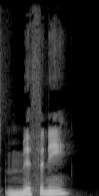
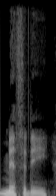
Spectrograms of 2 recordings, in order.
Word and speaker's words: Myfanwy: So, we should say, the main character of The Rook is Miffany. Rhymes with Tiffany. They say that. Even though it's spelled M-Y-F-A-N-W-Y, it's Welsh spelling. She pronounces it Miffany.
